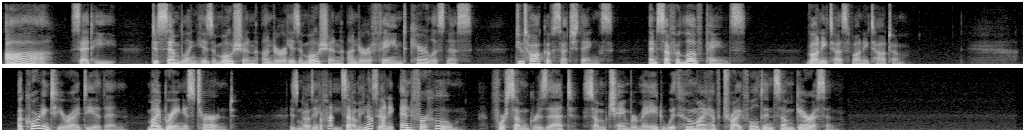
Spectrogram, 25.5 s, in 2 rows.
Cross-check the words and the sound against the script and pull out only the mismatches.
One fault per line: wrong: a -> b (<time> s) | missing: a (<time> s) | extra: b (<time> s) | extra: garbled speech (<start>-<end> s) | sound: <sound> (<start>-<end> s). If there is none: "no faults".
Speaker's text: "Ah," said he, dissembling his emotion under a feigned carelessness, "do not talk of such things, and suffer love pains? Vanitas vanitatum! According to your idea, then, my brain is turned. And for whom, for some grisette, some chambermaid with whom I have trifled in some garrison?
extra: his emotion under (3.5 s)
missing: not (6.5 s)
extra: garbled speech (16.4-17.7 s)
